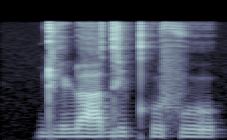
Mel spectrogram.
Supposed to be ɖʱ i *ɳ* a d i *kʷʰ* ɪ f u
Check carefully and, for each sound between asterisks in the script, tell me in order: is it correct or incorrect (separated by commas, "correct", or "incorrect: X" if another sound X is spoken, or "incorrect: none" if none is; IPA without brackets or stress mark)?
correct, correct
